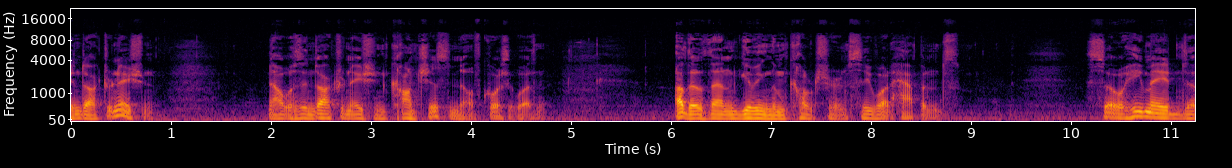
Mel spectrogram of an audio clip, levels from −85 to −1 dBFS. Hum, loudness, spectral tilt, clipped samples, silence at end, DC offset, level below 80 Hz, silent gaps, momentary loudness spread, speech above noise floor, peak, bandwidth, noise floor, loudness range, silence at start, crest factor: none; -24 LUFS; -6.5 dB/octave; under 0.1%; 0 s; under 0.1%; -46 dBFS; none; 15 LU; 27 dB; -2 dBFS; 16 kHz; -50 dBFS; 7 LU; 0 s; 22 dB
